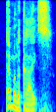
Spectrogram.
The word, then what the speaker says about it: Amalekites: Amalekites.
